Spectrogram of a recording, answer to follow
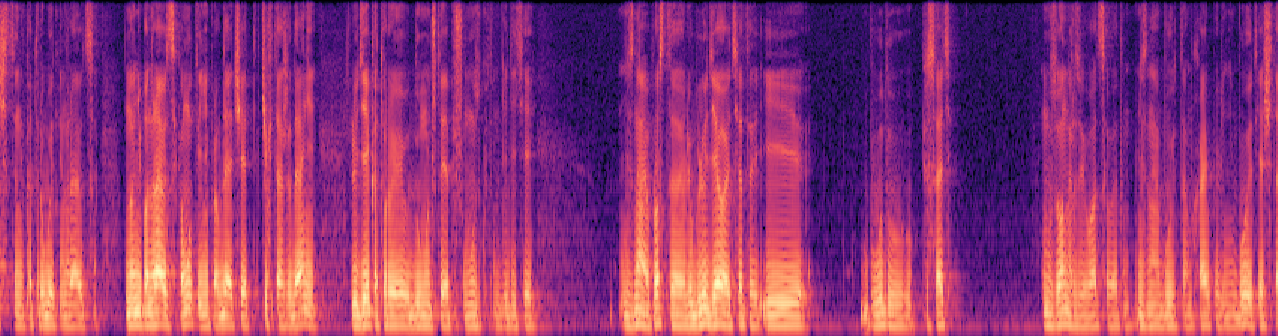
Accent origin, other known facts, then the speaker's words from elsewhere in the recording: Moscow, Russia; also born or lived in Murmansk; Вообще, короче, я родился в Мурманске.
